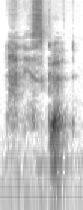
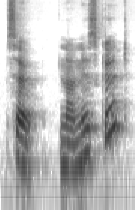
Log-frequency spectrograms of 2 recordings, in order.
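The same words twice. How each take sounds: First: Whispered, much softer; hushed repeat. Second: "good" lifted into a question. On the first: Preacher pondering the verse just read, whispering. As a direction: drop to a bare whisper. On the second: Preacher querying the verse, questioning rise on "good". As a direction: ask it, voice rising on "good". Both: Acted.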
